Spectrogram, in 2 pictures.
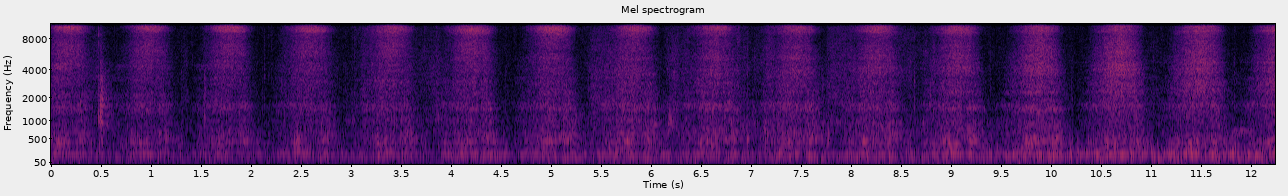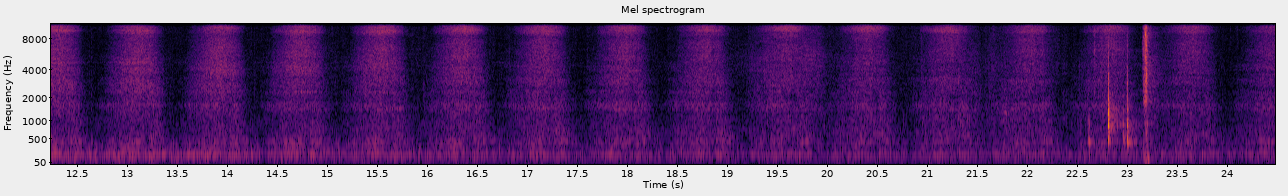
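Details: Rapid, regular whooshing airflow cycles from a ResMed AirCurve ST bilevel positive airway pressure (BiPAP) machine, alternating inhalation and exhalation pressures: BiPAP machine airflow.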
